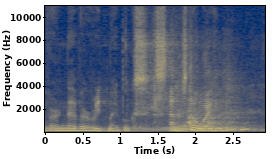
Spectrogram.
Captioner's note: attendees laughing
